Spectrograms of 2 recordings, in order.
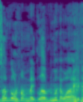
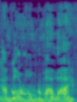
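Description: First: High, loud yell with love emphasized; yelling quote. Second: High loud yell; yelling quote. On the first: Brian shouting he'll make love to wife, high yell. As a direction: roar the corrected vow. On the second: Brian shouting his will to survive, high loud yell. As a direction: bellow it like a vow. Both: Retold or imitated.

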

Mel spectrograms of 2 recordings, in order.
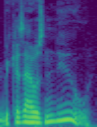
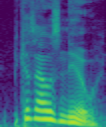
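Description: First: Said in the usual way. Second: "Because I was new" repeated much higher and louder, hitting "was"; emphatic repeat. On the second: Real, not acted. Cashier insisting to viewers he was new, "was" stressed high. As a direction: stress "was" hard the second time, pitched up.

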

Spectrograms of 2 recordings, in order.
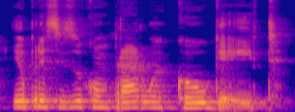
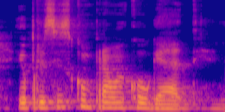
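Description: First: "Colgate" said American, "col-gate"; forced English "Colgate" in a Portuguese sentence; mock-English "Colgate". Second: "Colgate" as "col-gah-tchee"; natural Brazilian "Colgate". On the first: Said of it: "por que que eu vou falar". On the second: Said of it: "eu posso simplesmente falar". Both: Shown as a demonstration.

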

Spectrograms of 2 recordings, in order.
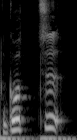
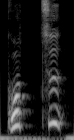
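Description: First: Said in the usual way. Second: ごっつ jumped up high with a springy stop on the っ; bouncy Osaka gottsu. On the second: Shown as a demonstration. Teacher demonstrating the Osaka ごっつ to learners, bouncy. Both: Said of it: "弾むような言い方".

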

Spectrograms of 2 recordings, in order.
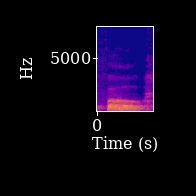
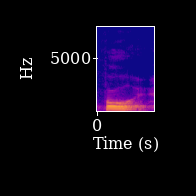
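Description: First: "fo" with no R sound at the end; dropped final R. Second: "four" said with the R sounded at the end; pronounced final R. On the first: Quoting mama's correction on how to say four, "fo" without the R. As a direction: say "fo" with an open O, R dropped. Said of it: "mama said don't say fo". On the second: Showing the proper way mama wants, "four" with a clear final R. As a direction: hit the R that closes "four". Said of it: "I gotta say four". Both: Shown as a demonstration.

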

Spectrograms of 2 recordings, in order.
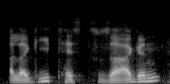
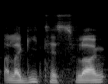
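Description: First: Said in the usual way. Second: Real slip on "sagen", first sound coming out as an L; slip of the tongue. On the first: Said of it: "wie schwer es ist". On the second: Real, not acted. Admitting a small speech slip to listeners, tongue tripping on "sagen". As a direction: trip over "sagen" so it starts like "lagen". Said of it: "Kleiner Sprachfehler".

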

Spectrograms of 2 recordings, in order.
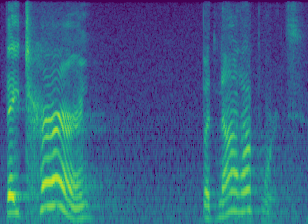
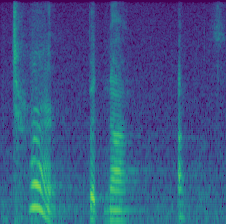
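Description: First: Said in the usual way. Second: Low, dropping to almost nothing on upwards; hushed repeat. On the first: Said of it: "this one phrase". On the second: Shown as a demonstration. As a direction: savour the phrase softly. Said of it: "I love this phrase".

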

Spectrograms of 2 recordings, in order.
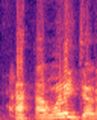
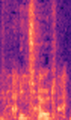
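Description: First: Laughing it off, loud and bright; chuckling apology after a cheeky jibe. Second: Said in the usual way. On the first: Real, not acted. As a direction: laugh through the words I'm only joking. Laughs through teasing apology.

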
